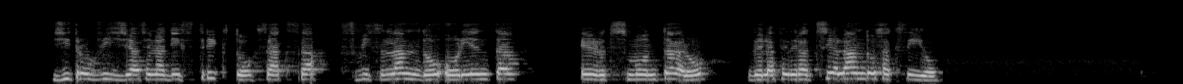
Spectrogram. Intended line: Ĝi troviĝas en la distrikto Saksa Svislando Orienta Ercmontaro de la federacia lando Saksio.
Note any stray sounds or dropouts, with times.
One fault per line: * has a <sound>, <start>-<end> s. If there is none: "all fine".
all fine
